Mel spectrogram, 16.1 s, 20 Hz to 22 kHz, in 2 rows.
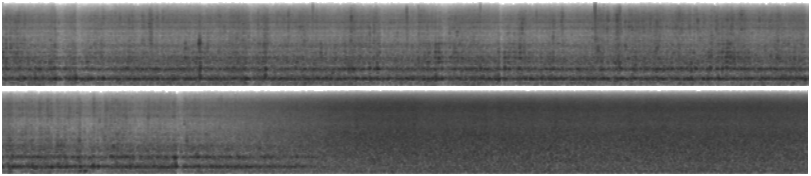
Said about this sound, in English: But as I've made my way upstream, I've reached the apex of the roar. And I feel like I am where I was 3 years ago. My thoughts were just a mere reflection of the river's continuous crash.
